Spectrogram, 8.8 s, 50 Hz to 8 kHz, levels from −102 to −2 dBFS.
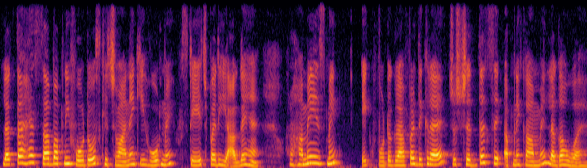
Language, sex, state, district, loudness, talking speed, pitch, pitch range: Hindi, female, Uttar Pradesh, Budaun, -20 LUFS, 220 wpm, 240 Hz, 210-280 Hz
